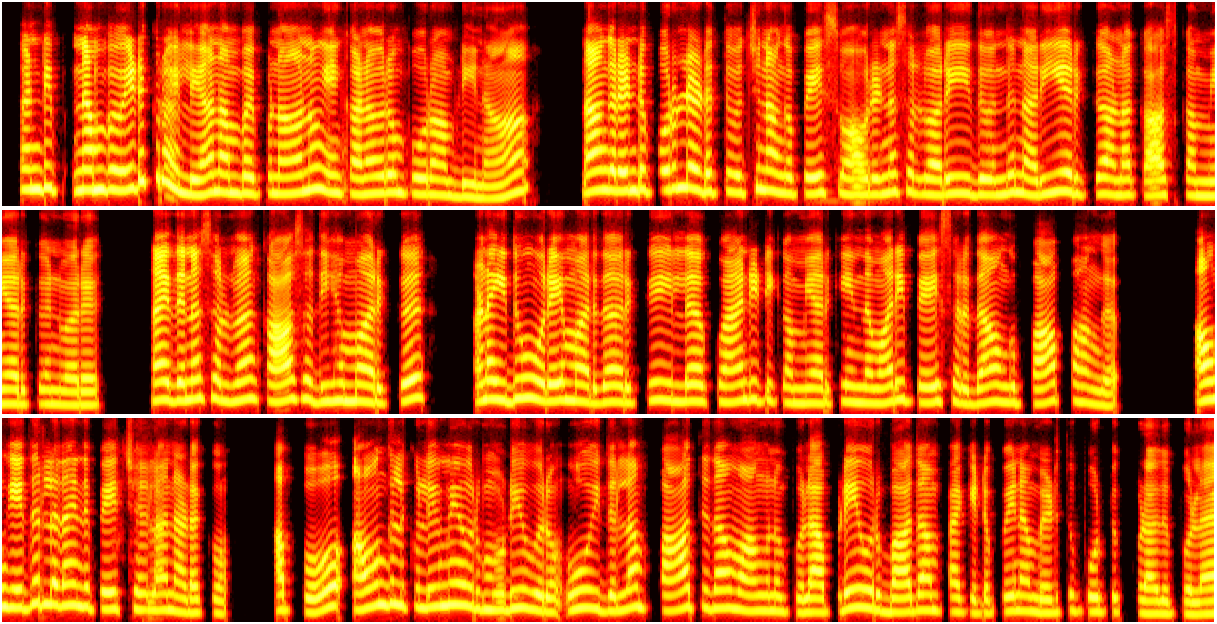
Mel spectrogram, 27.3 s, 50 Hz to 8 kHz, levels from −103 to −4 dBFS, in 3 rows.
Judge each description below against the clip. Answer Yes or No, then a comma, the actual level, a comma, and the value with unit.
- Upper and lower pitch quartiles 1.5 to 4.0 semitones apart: Yes, average, 3.4 semitones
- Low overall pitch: No, high, 235 Hz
